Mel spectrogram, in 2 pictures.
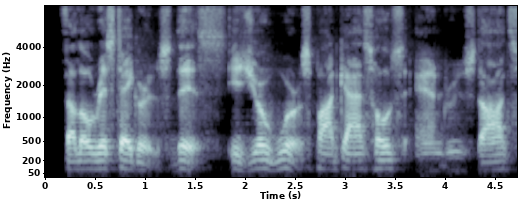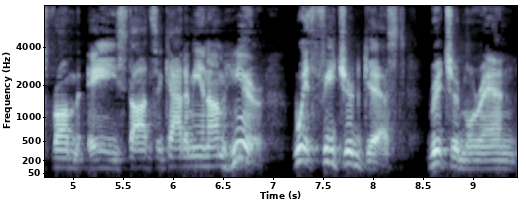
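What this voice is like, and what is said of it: Late-night FM radio announcer voice. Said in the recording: “my radio voice ... You sounded like an FM radio voice that is on at 2 o'clock in the morning and hope that somebody out there is listening”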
